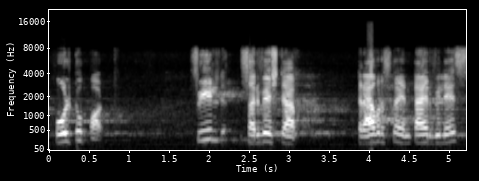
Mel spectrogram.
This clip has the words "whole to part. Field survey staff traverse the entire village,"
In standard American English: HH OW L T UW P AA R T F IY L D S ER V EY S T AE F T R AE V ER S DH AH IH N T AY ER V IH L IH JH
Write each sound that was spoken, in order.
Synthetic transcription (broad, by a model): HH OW L T UW P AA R T F IY L D S ER V EY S T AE P T R AE V ER S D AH IH N T AY ER V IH L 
